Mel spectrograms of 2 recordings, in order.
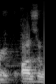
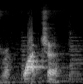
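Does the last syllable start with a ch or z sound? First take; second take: z; ch. First: The last syllable starts with a z sound. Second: The last syllable starts with a ch sound. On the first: The speaker calls it right. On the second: The speaker calls it wrong.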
